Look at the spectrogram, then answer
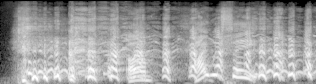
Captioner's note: guys laughing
